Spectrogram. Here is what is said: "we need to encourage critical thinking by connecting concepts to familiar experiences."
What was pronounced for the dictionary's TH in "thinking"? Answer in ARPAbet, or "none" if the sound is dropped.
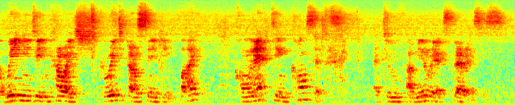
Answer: S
